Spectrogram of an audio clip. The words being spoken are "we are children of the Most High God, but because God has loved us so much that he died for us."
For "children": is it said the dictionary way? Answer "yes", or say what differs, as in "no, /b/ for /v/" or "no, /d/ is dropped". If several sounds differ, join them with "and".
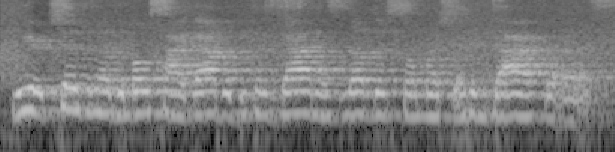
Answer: yes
